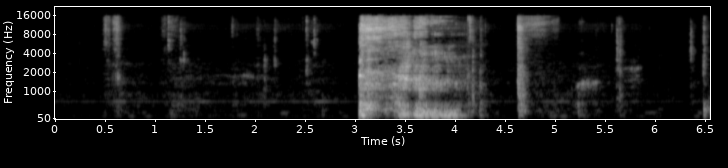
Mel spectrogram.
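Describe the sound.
Harsh coughing from a smoker whose cough is getting worse: one long, rough burst, then a shorter second burst, with faint scattered clicks in the quiet around them.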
